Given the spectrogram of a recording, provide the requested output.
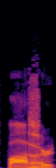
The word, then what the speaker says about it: Bossert: David, am I pronouncing your last name correctly? Yes, you are, and I appreciate it. It's Bosert.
